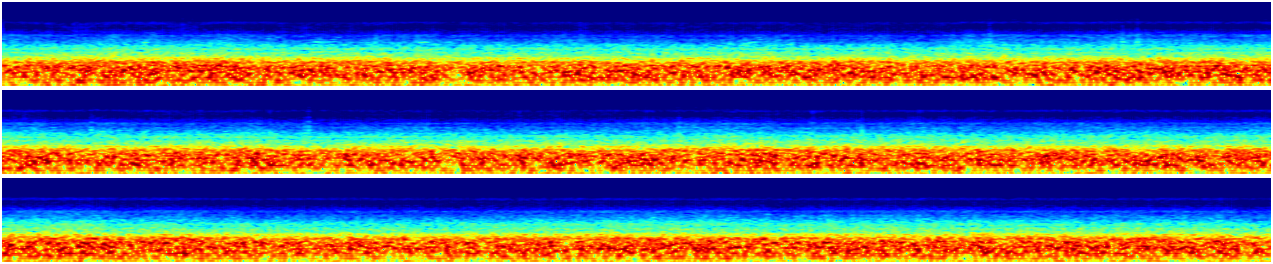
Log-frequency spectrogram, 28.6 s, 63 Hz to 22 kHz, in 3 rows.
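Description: Cabin noise inside a Boeing 757 in its initial climb after takeoff: the jet engines and rushing air make a steady, low, even rumble that does not change.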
